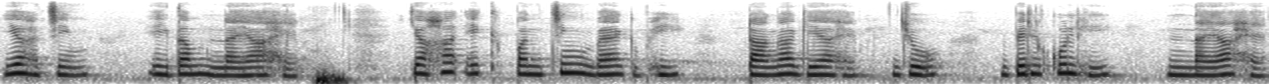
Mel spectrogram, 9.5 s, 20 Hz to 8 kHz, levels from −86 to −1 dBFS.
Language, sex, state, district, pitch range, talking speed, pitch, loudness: Hindi, female, Bihar, West Champaran, 245-275 Hz, 115 wpm, 260 Hz, -17 LUFS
